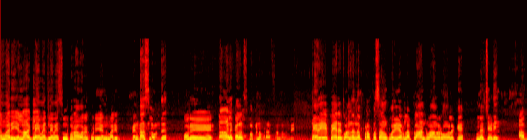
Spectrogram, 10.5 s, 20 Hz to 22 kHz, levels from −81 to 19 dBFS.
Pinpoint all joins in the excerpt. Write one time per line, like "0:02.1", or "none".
0:06.0

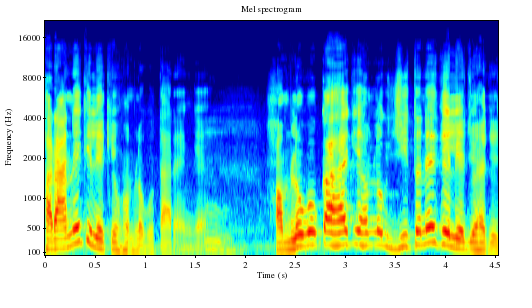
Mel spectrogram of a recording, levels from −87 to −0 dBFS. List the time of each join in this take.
none

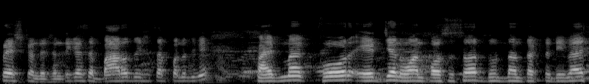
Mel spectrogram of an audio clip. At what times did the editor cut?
0:02.3

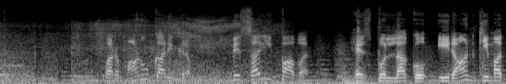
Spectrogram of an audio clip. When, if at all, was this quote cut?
none

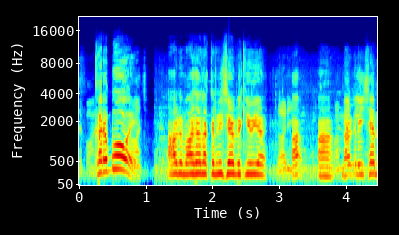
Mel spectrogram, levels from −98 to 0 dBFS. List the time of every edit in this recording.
0:01.1

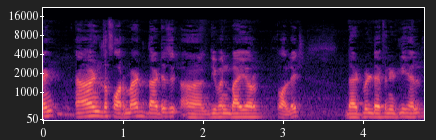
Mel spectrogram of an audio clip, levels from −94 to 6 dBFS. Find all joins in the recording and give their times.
none

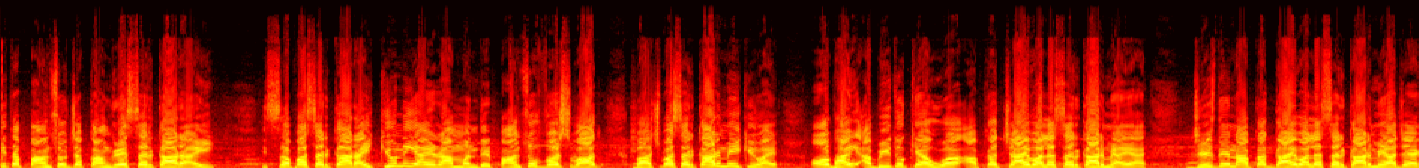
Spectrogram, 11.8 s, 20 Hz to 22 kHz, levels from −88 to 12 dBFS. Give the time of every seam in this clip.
none

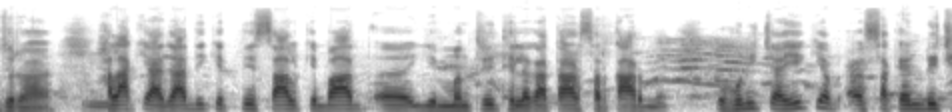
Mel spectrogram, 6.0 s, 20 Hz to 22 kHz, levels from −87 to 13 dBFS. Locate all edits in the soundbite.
none

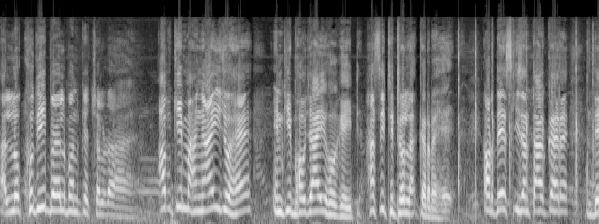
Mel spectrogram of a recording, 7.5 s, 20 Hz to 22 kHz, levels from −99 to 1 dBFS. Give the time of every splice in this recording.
0:01.8

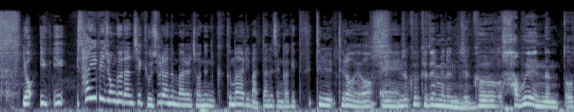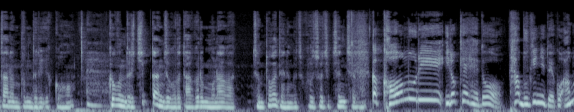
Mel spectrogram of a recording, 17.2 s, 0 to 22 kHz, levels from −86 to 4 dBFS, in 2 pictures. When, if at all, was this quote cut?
0:10.0

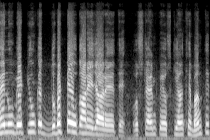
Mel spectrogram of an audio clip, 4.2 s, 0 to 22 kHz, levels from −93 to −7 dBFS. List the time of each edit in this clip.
none

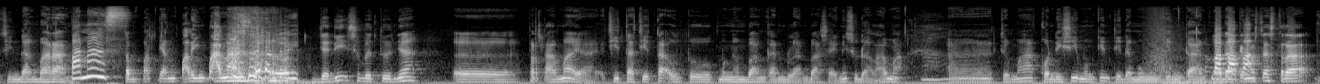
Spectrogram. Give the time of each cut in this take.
0:03.0
0:12.1

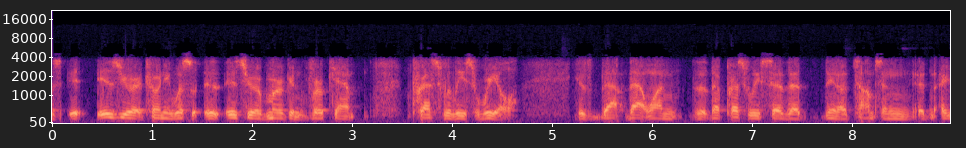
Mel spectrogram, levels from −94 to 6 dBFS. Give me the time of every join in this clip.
none

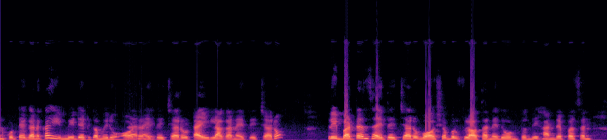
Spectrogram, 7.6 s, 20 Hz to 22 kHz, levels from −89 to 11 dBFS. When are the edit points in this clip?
0:01.7

